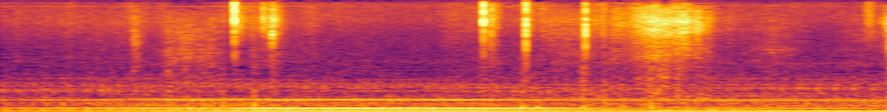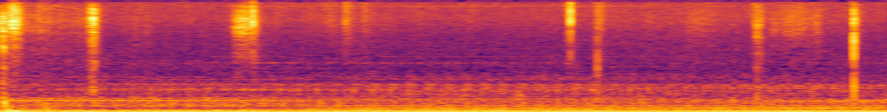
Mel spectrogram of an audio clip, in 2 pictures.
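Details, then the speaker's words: Toyota Prius engine at start-up, brake pedal pressed: deep rumble with droning hum and scattered light ticks; abnormal start-up noise that is intermittent, not heard on every start, late morning. "I cannot hear this noise every single time, but I just grab about this noise and I kept about this video."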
